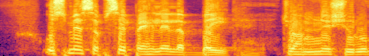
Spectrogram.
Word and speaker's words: لبیک: لبیک کا پروناؤنسیشن, اس کا تلفظ صحیح ہو. اس میں ایک بات اکثر ساتھی پڑھتے لبیک لبیک, دونوں کا فرق سمجھیے. ہمارے اکثر ساتھی گجرات کے خاص طور پر لبیک پڑھتے ہیں, گجراتی لکھاوٹ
